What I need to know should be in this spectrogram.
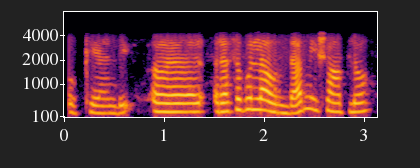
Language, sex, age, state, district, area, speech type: Telugu, female, 18-30, Andhra Pradesh, Nellore, rural, conversation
